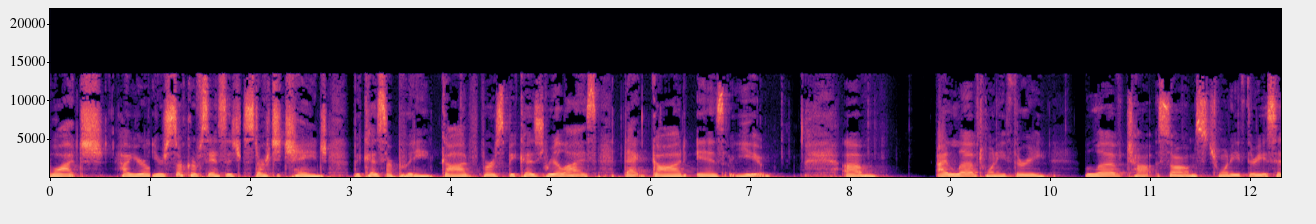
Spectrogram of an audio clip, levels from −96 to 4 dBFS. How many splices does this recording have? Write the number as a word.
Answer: six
